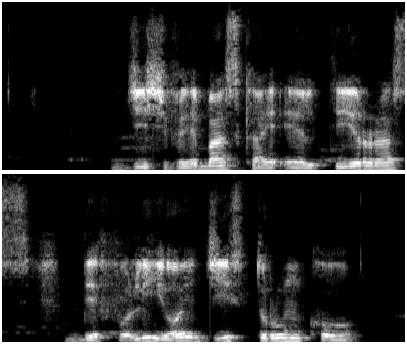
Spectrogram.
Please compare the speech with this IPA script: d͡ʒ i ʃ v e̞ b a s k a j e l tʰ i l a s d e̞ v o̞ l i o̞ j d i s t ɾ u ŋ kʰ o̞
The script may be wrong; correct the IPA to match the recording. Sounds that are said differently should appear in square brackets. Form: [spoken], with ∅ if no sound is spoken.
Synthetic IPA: d͡ʒ i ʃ v e̞ b a s k a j e l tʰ i [ɾ] a s d e̞ [f] o̞ l i o̞ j [d͡ʒ] i s t ɾ u ŋ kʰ o̞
